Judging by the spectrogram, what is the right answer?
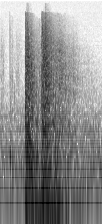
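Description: High explosive rounds firing in the video game Mass Effect: two heavy, booming blasts in quick succession, loud and close, each trailing off into a rumbling decay.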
